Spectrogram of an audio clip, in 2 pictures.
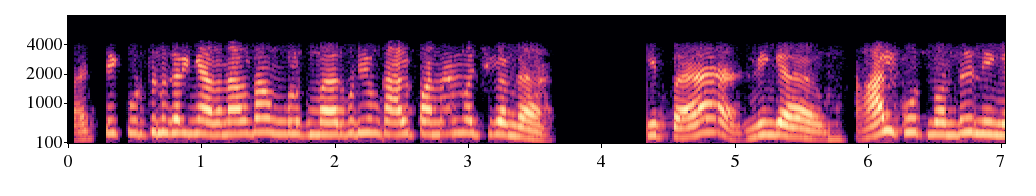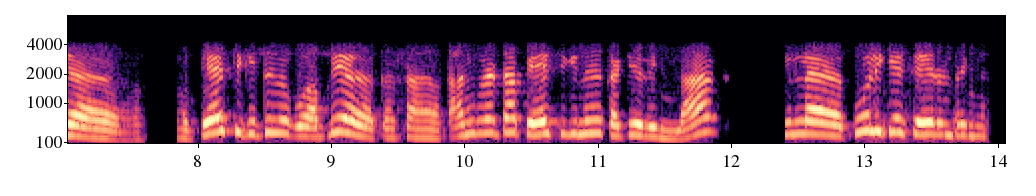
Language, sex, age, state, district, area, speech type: Tamil, female, 45-60, Tamil Nadu, Dharmapuri, rural, conversation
